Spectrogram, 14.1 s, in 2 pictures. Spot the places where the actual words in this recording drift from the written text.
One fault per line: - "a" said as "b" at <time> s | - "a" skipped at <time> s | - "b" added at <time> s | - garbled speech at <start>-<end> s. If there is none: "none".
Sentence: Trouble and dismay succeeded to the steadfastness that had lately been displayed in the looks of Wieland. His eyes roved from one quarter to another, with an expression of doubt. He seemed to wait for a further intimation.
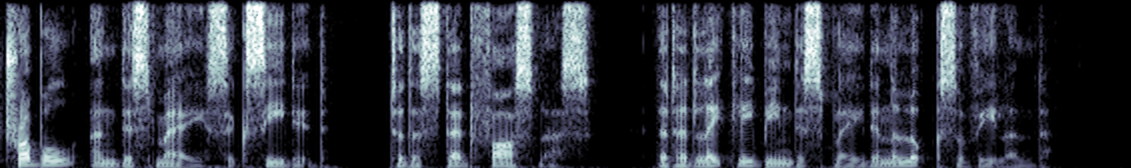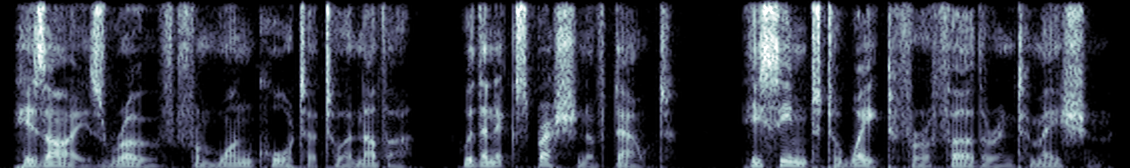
none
